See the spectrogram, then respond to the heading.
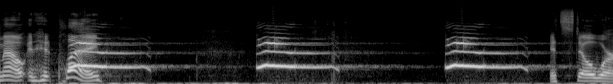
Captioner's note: میو زدن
